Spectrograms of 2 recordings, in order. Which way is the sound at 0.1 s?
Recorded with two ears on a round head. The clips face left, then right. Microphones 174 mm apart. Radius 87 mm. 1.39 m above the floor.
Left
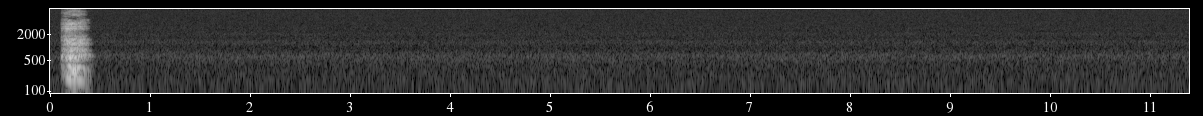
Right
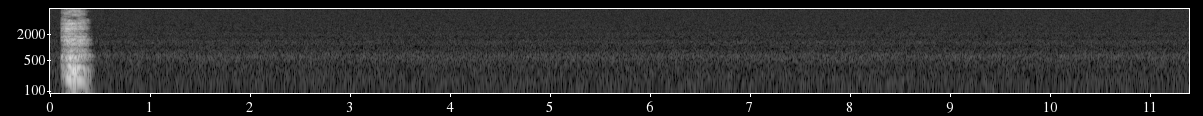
30° right (ahead or behind).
